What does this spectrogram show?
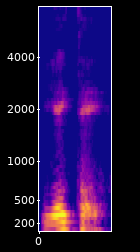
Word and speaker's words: Yeti: unknown primate of Central Asia said to be pronounced Eata meaning an origin not established the one derivation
